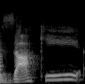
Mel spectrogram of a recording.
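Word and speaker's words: Ezaki: Izaki is how you say her name.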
